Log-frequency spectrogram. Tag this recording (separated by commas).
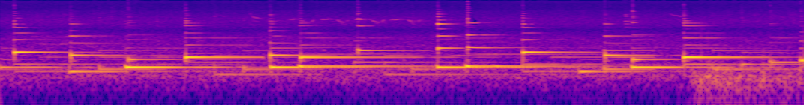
Harp, Folk music, Plucked string instrument, Musical instrument, playing harp, Music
